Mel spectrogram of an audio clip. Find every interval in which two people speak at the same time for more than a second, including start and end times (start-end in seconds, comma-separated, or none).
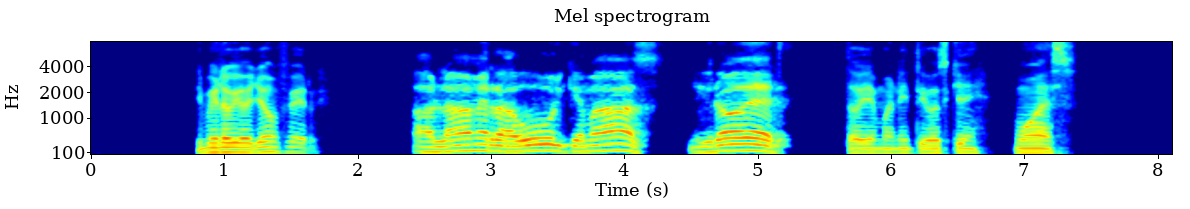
none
